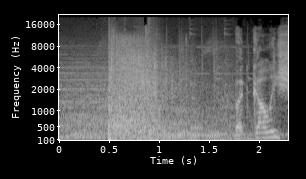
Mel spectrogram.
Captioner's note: rifle blasts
